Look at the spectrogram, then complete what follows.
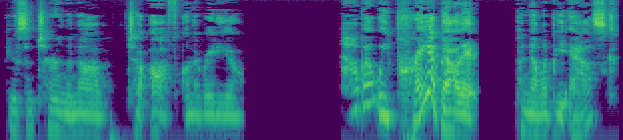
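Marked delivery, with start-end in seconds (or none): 3.4-4.8 put-on girl asking. Girl's voice.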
